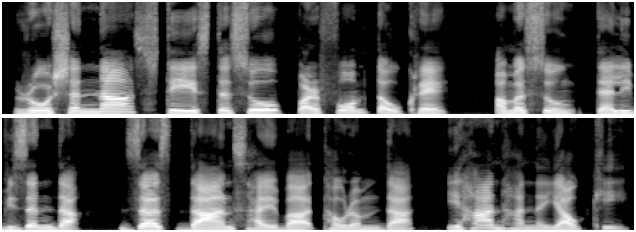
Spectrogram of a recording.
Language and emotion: Manipuri, neutral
